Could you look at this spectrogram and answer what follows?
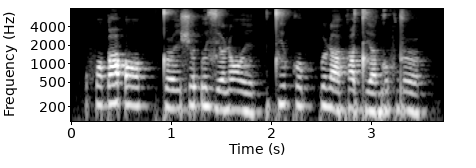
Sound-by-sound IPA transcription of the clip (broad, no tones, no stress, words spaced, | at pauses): fɔɠɑʔɔ | t̪ə˞ɪ̯ʃɘ ʔɯzʲɔɳɔɪ̯ | tʲoko pːuɳakɑ tʲa ɡofdə˞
